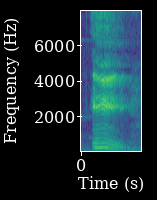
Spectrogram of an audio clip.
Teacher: इस ई के उच्चारण में जो जीभ है इसके आगे का भाग ही क्रिया कर रहा है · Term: अग्र स्वर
